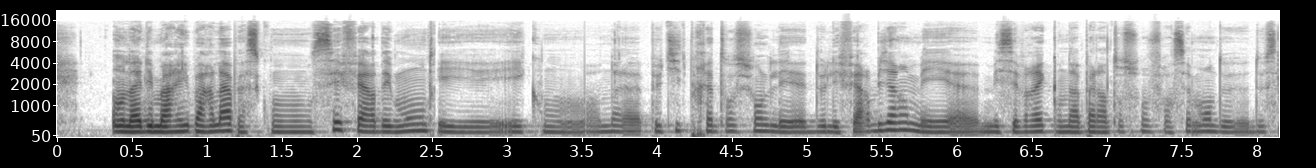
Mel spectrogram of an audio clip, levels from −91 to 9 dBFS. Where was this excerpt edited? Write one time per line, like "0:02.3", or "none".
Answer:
0:01.2
0:02.5
0:03.5
0:06.7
